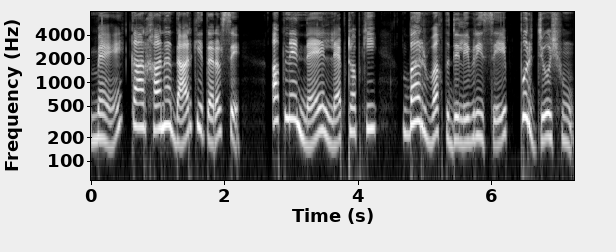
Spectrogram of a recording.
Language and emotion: Urdu, happy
